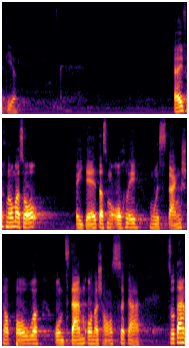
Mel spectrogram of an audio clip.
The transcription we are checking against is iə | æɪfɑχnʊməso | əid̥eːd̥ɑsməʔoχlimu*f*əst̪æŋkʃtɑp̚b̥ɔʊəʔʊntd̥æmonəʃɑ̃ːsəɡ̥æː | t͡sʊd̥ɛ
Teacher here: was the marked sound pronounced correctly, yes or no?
no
